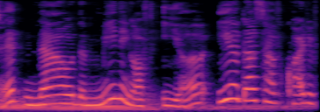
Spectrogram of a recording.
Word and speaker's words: ihr: online first of all the pronunciation of ihr is here it sounds like my ear not my nose needs a little bit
